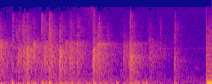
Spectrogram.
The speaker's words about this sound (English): So in addition to the panel, give yourself one last round of applause for being here. Thank you very much.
